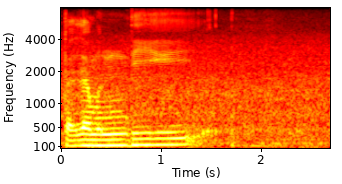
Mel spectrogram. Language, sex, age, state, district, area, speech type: Marathi, male, 18-30, Maharashtra, Amravati, rural, spontaneous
